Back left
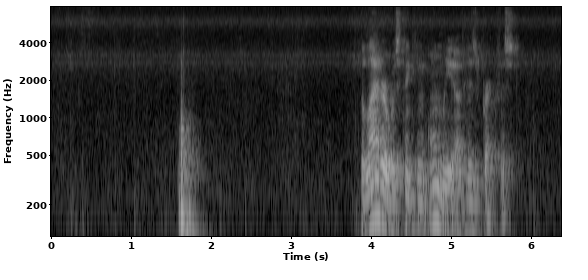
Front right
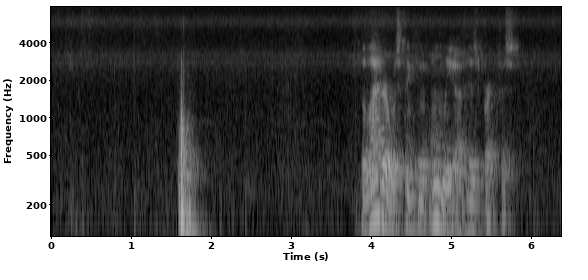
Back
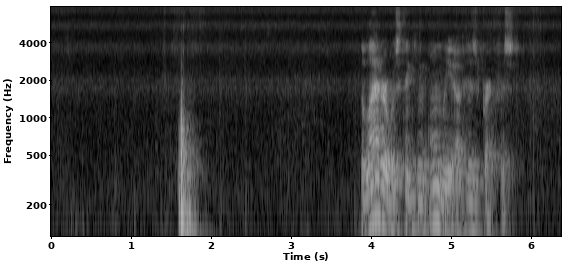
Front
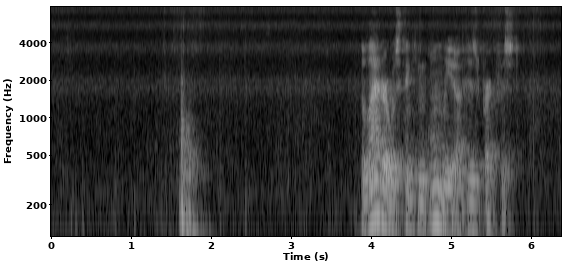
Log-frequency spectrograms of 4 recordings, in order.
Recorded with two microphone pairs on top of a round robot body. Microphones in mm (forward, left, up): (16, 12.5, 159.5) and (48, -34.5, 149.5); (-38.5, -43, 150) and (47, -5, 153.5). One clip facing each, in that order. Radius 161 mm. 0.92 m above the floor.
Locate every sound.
1.6 s knocking: 115° right, 0.6 m
3.9 s a man speaking: 135° left, 2.5 m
